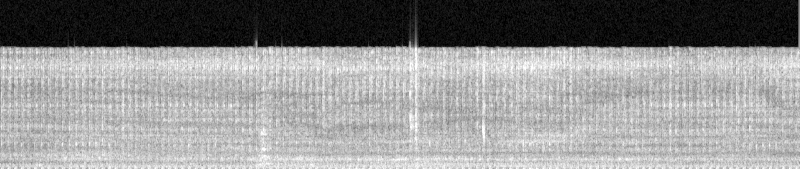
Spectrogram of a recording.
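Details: Atco Balmoral cylinder lawnmower after carburettor fuel-starvation repair and service: even steady put-put about four beats a second, no misses or surges; running cleanly.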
